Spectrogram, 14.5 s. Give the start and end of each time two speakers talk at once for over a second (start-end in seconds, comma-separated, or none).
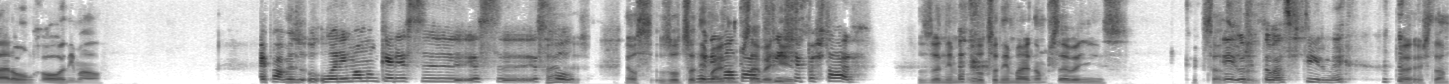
7.0-8.2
